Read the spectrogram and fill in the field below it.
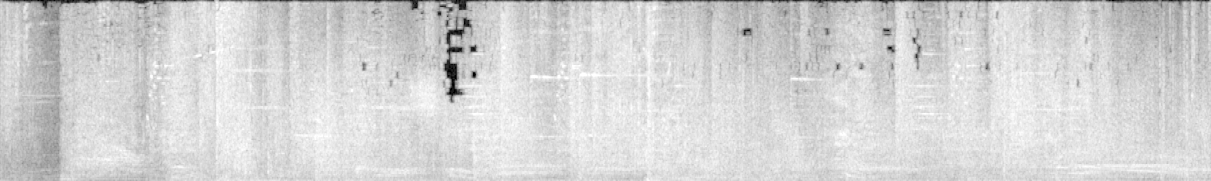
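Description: Weapons strike and impacts thud repeatedly.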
